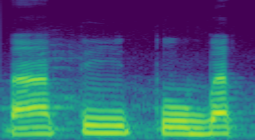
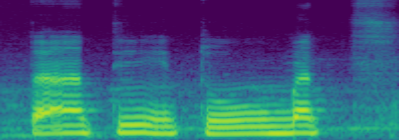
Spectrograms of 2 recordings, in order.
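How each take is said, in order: First: The final consonant stops cleanly without any hiss. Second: The final consonant ends with a breathy hiss. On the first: The speaker calls it wrong. "nggak begini" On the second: The speaker calls it right. "Dia berdesis di akhirnya"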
